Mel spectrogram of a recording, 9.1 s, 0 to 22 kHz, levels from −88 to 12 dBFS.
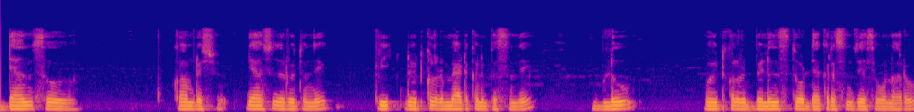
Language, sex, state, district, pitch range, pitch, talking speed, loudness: Telugu, male, Andhra Pradesh, Srikakulam, 115-125 Hz, 120 Hz, 90 wpm, -16 LUFS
